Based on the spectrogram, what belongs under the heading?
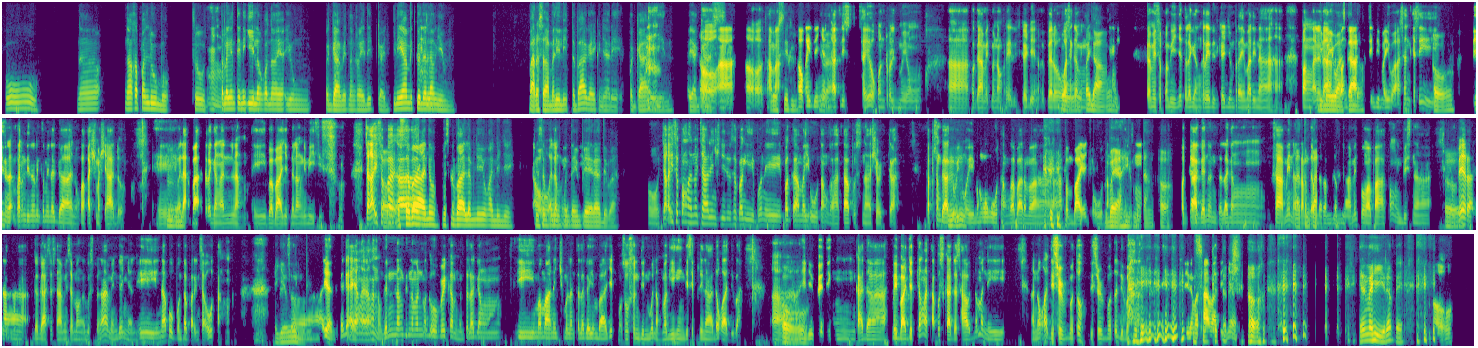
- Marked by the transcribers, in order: wind; static; mechanical hum; throat clearing; lip smack; chuckle; unintelligible speech; tapping; chuckle; other background noise; distorted speech; chuckle; "Ayun" said as "Ayown"; lip smack; laugh; chuckle; laugh; chuckle
- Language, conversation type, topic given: Filipino, unstructured, Ano ang simpleng paraan na ginagawa mo para makatipid buwan-buwan?
- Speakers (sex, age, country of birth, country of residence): male, 25-29, Philippines, United States; male, 30-34, Philippines, Philippines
